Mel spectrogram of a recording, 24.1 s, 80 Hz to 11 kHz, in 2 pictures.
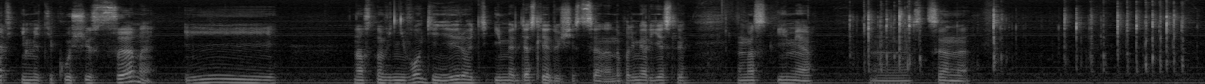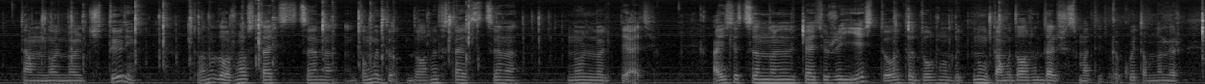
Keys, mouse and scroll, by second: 8.3-12.7 typing, 13.8-18.2 typing, 21.4 BackSpace, 21.9 6.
